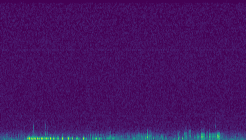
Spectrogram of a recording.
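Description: Low, gurgling rumble breaking into rapid bubbly pulses; ordinary stomach growling.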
